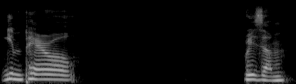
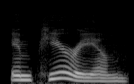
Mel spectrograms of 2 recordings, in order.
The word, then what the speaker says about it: Imperium: The agent of imperial rhythm. I just learned how to say this. Imperium.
